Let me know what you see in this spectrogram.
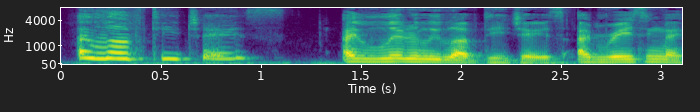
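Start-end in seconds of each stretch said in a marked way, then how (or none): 0.1-1.1 very high, slow squeal of adoration; giddy. Real, not acted. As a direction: squeal it slowly, giddy with love. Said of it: "I get little giddy".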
